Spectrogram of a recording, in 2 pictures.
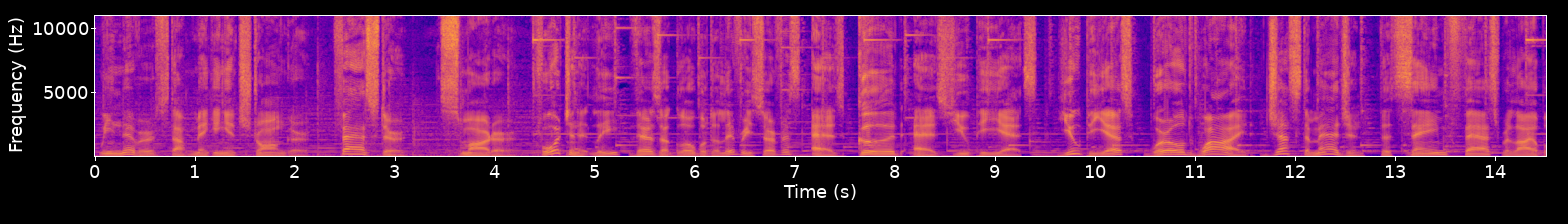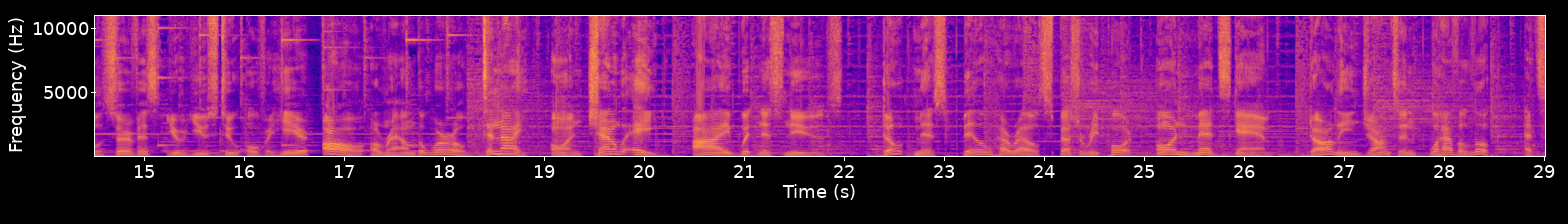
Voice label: Commercial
